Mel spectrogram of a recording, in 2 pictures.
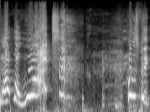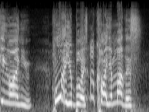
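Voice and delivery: very high, loud voice swooping all over. Retelling a video game scene, doing Aunt Sheila's voice. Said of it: "you didn't do Sheila's voice right".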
